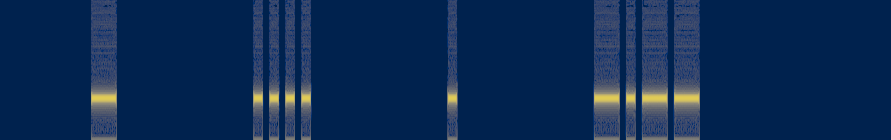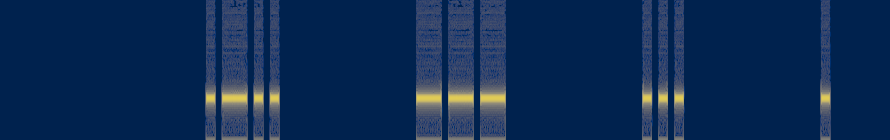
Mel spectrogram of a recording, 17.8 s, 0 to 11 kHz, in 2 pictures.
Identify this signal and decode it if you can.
Morse code, heard as a keyed tone, about 15 wpm, spaced as for 5 wpm, 1000 Hz. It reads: THEY LOSE
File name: qotdfiles / 5wpm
